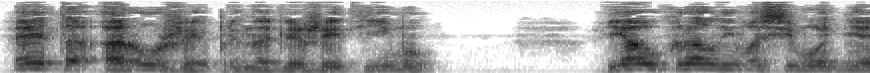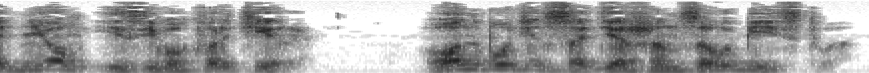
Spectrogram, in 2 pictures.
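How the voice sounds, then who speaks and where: A cold, courteous killer speaks with polite mockery, as a male reader puts him on. His voice is husky and set fairly high, and he never hurries. It is an audiobook thriller. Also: animated, muffled recording. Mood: cold menace. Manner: politely mocking, unhurried.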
